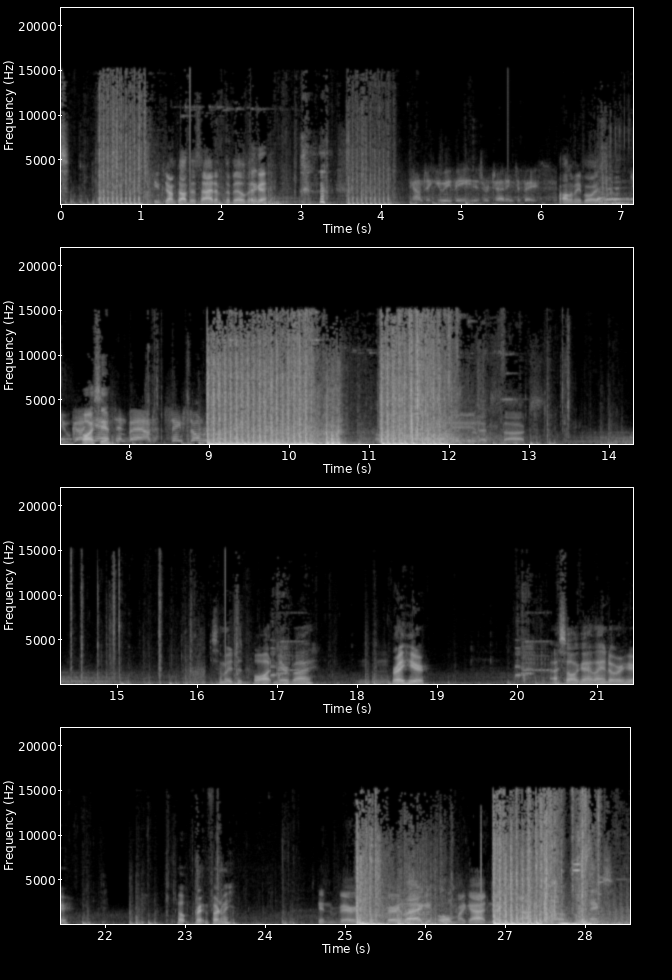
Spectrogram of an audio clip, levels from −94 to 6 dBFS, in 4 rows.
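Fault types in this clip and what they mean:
Bit error spike: a flipped bit jolts one to three samples, giving four ticks; waveform needles up to about -6 dBFS, full-height spectrogram lines.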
